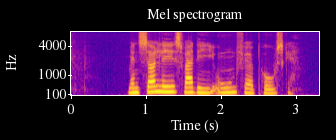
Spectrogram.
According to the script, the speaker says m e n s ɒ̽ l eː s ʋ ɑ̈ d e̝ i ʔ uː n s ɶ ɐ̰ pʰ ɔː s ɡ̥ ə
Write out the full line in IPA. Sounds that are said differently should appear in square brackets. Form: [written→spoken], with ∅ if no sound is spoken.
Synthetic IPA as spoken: m e n s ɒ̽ l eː s ʋ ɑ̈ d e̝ i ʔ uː n [s→f] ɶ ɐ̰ pʰ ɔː s ɡ̥ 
